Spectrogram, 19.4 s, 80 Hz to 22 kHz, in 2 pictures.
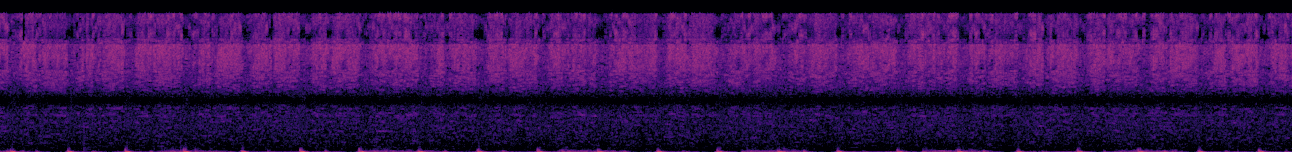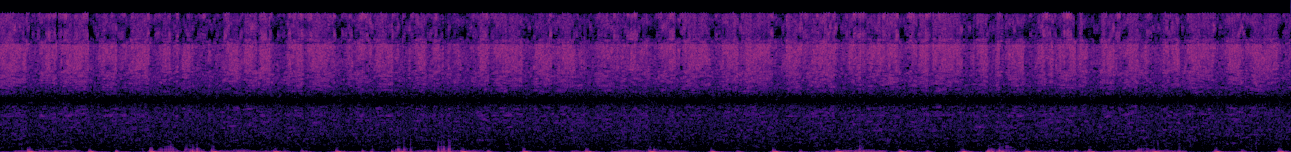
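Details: Rapid, strong heartbeat at about 130 a minute with heavy breathing rushing underneath, recorded after doing jumping jacks: fast heartbeat after exercise.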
